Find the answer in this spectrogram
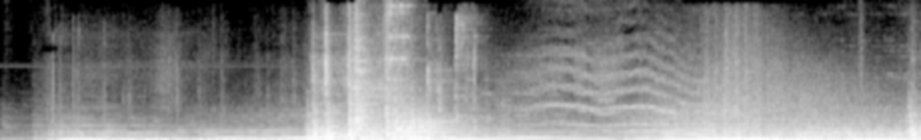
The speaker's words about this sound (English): She scans the long unlit corridor, then pulls back the bolt on a wooden door.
